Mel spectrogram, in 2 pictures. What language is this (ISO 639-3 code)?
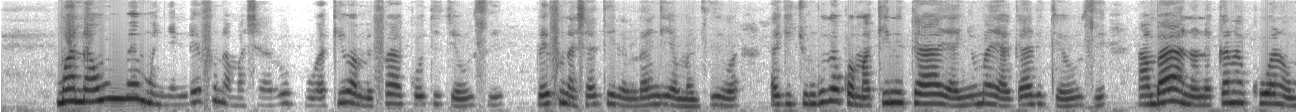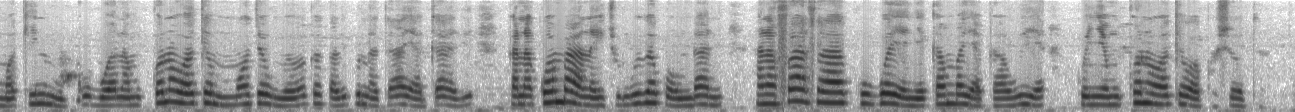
swa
